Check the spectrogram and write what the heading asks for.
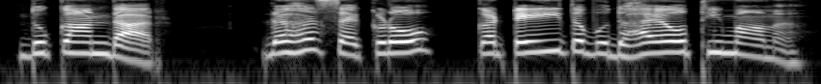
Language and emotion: Sindhi, neutral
